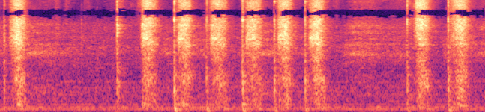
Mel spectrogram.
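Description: Orange being zested on a microplane rasp grater: the peel scrapes across the fine metal teeth in quick repeated rasping strokes, about two to three a second.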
